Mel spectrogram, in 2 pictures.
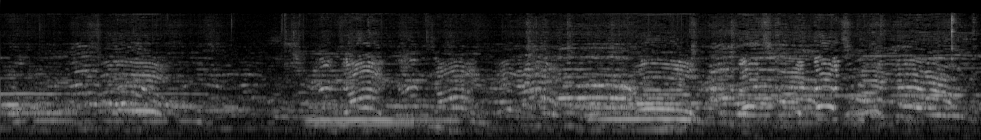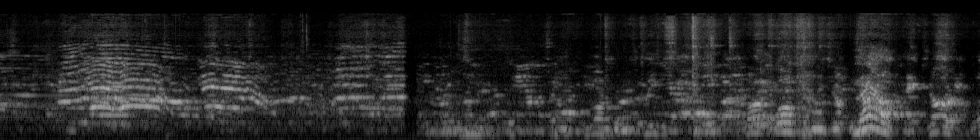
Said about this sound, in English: That crowd you just heard booing and yelling, that crowd is full of parents. Parents who have found out what is going on in the public school system.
